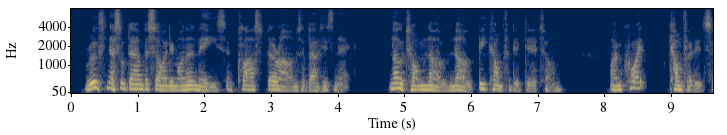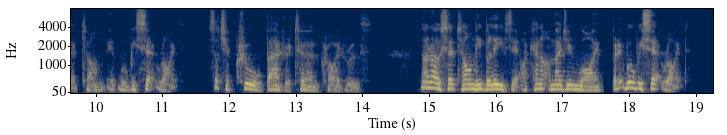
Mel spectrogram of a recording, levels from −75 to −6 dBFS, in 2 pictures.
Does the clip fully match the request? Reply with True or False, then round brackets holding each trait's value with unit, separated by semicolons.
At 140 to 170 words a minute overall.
False (180 wpm)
